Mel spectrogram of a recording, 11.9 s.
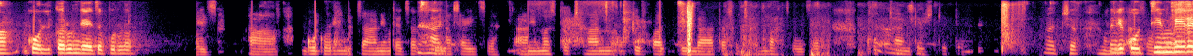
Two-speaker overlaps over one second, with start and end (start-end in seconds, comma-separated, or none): none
